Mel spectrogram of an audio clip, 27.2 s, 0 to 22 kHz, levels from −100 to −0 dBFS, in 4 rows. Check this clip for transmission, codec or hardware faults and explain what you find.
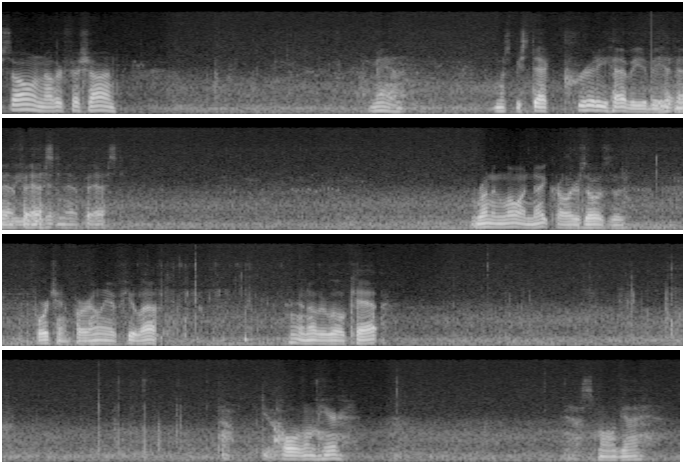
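There's one fault: a doubled audio track from 6.49 s to 8.91 s. For that stretch, a second copy of the sound trails the original by roughly 0.7 s, around 5 dB quieter. It's full-band and dry, with no decay or room colour, and it cuts in and out abruptly, so it reads as a hard echo rather than reverb. The likely cause is the same signal being picked up a second time through a slower path, or an edit leaving two copies out of step.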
